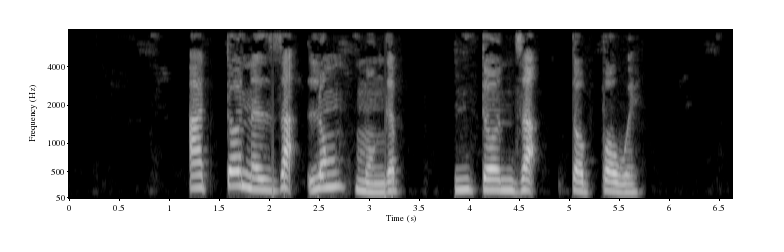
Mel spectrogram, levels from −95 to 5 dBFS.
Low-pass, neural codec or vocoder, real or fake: 7.2 kHz; none; real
